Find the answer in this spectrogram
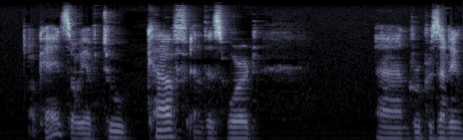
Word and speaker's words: Kaf: Next is the Kaf, with two pronunciations, either a stop, K, or some kind of post-vocalic fricative, Ch or Cha.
